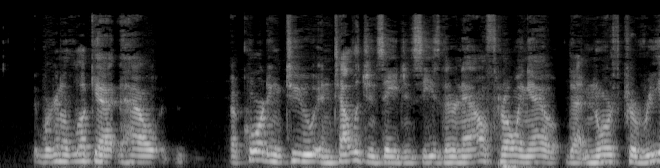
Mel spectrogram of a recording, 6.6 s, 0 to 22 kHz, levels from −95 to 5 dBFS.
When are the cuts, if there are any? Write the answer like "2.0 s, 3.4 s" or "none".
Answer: 3.2 s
